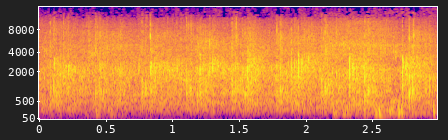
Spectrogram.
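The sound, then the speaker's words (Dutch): Loud audience applause in a church, welcoming a guest to the stage: continuous dense clapping at an even level, with a few sharper individual claps popping out toward the end. “Ik wil je vragen om gewoon echt een heel hard City Life Church applaus te geven voor David de Vos.”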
